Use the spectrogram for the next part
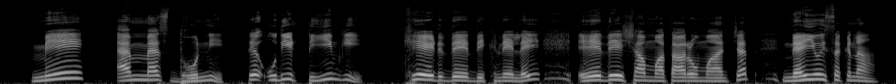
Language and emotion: Dogri, happy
